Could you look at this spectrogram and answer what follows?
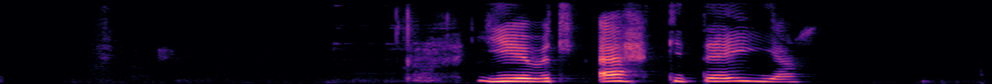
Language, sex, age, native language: Icelandic, female, 9, Icelandic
